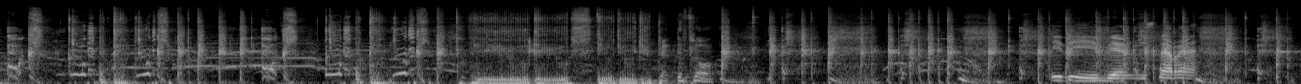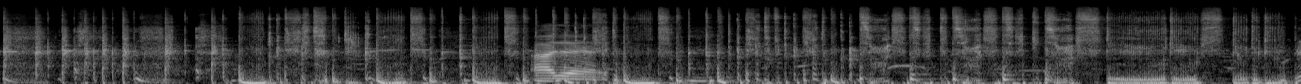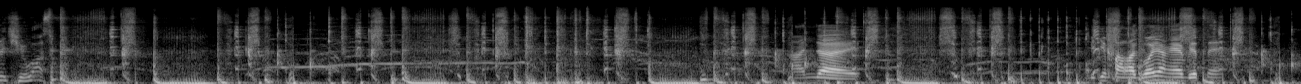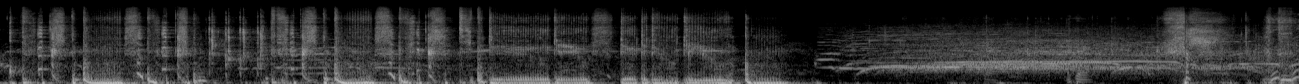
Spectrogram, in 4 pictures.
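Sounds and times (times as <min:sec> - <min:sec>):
beatboxing: 0:00.0 - 0:47.0, 0:50.6 - 0:52.0
vocal bass hum: 0:03.3 - 0:08.6, 0:14.3 - 0:28.8, 0:29.8 - 0:47.0.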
